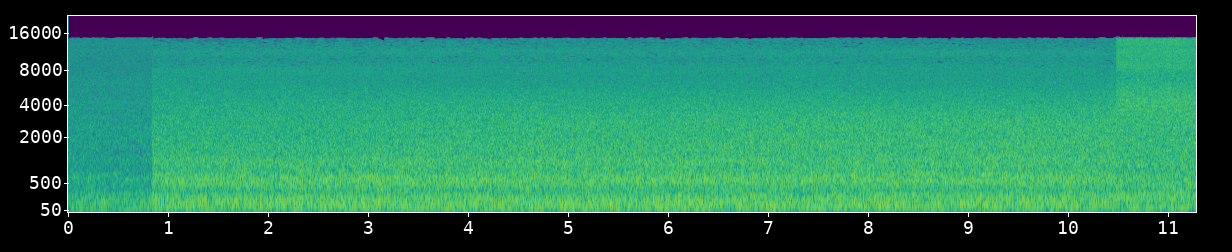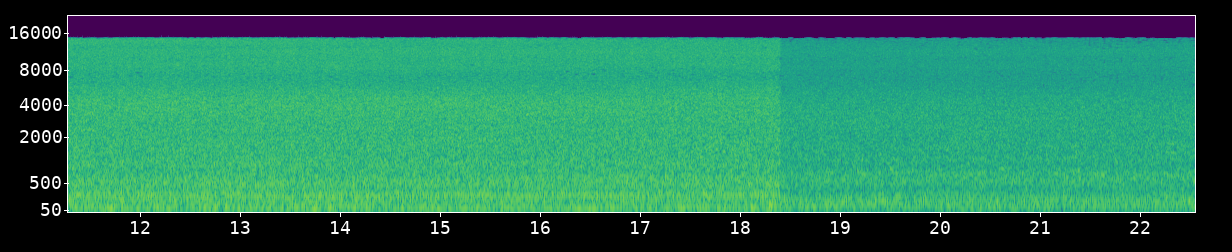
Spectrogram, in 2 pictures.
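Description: Water rushing steadily over the tiered limestone cascades of Kuang Si Falls. It jumps louder about a second in and drops back somewhat a few seconds before the end.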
